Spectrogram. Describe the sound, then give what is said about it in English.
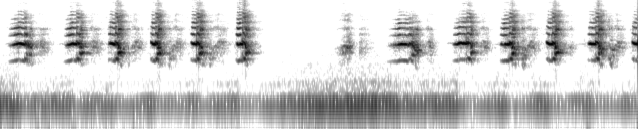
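A series of coarse, raspy gobbler yelps on a turkey call, sounded loud in two bursts of about six notes each with a short pause between, over a low steady hum. “Most of your gobbler yelps are going to be short, but it's going to be lengthening out.”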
